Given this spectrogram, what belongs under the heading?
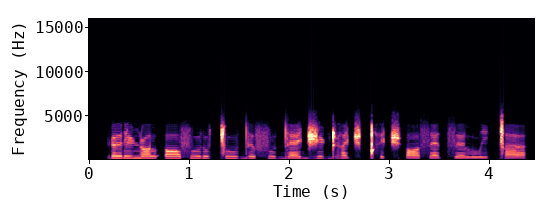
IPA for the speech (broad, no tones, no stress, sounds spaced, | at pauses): ɽ ɘ ɾ i ɳ ɔ l ʔ ɔ f u ɾ u ǀ u d ɘ f u d ɛ d͡ʒ i ɖʱ ɐ t͡ʃ ǃʰ ɘ t͡ʃ ʔ ɔ s ɛ t͡s ɘ l w i ǀ ɐ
